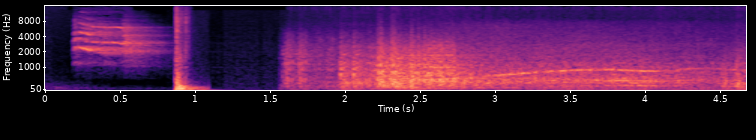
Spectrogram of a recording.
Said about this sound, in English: I mean, imagine you're on the savannah 100,000 years ago and you find a dead bird, then a terrible storm comes along.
